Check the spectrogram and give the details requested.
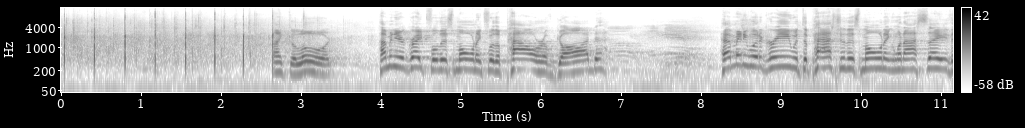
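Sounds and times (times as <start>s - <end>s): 
audience clapping in unison: 0.0s - 4.0s
faint hum: 0.0s - 11.1s
speech: 2.6s - 6.9s, 8.2s - 11.1s.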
